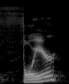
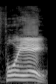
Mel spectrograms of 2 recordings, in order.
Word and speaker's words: foyer: whenever i hear an american say the word foyer and it just drives me insane really yeah it's void foyer it's fourier that's that's what it is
